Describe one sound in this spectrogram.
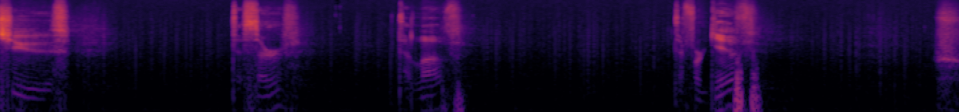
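A man speaks with animation in short bursts, heard through a microphone in an echoing hall.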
